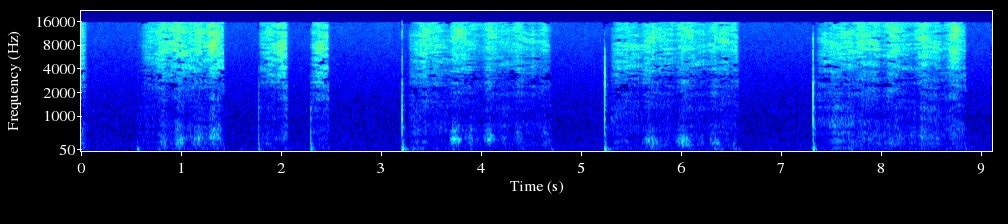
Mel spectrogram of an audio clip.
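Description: A hand scratches white chalk strokes onto a flat dark chalkboard in a wooden frame while drawing hair. Bursts of dry, gritty, bright rasping follow one another with brief quiet gaps, and sharp taps of the chalk meeting the board are scattered between them.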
